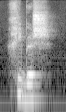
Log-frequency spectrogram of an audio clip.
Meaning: a gibus (foldable top hat)
- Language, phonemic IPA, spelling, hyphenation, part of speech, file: Dutch, /ʒiˈbʏs/, gibus, gi‧bus, noun, Nl-gibus.ogg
